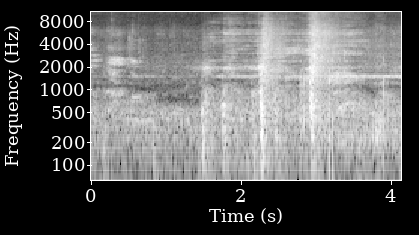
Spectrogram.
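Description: An ICF electric multiple-unit local train approaching on the track with a steady low rumble. From about halfway in, a few irregular sharp knocks of its wheels on the rail joints come through, and a thin steady whine joins in.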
